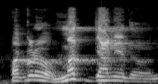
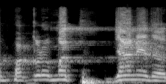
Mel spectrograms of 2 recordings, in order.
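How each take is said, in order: First: पकड़ो set apart, then मत जाने दो as one unit; pause after पकड़ो. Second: पकड़ो मत together, pause, then जाने दो louder; pause after मत. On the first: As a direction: slowly, break after पकड़ो and lean on मत. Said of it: "लेकिन इस तरह से नहीं बोले". (पकड़ो, रुककर मत जाने दो) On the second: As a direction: break the phrase after मत and push out जाने दो. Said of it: "आपको प्रोनाउंस ही सही करना है". (पकड़ो मत, रुककर ज़ोर से जाने दो) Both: Shown as a demonstration.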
